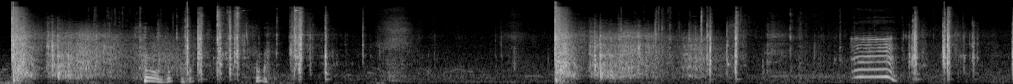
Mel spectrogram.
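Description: A Chinese Arisaka rifle chambered in 7.62x39 fired outdoors: several sharp, loud reports spaced seconds apart, with metallic clanks of bolt cycling between shots and brief voices in the background.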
